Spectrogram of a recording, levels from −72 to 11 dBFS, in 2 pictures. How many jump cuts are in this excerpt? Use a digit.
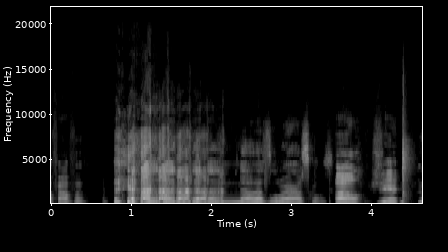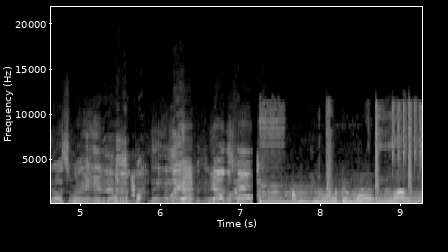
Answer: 1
